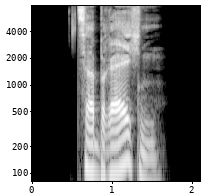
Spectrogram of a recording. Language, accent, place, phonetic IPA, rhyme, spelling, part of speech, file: German, Germany, Berlin, [t͡sɛɐ̯ˈbʁɛːçn̩], -ɛːçn̩, zerbrächen, verb, De-zerbrächen.ogg
- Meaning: first/third-person plural subjunctive II of zerbrechen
